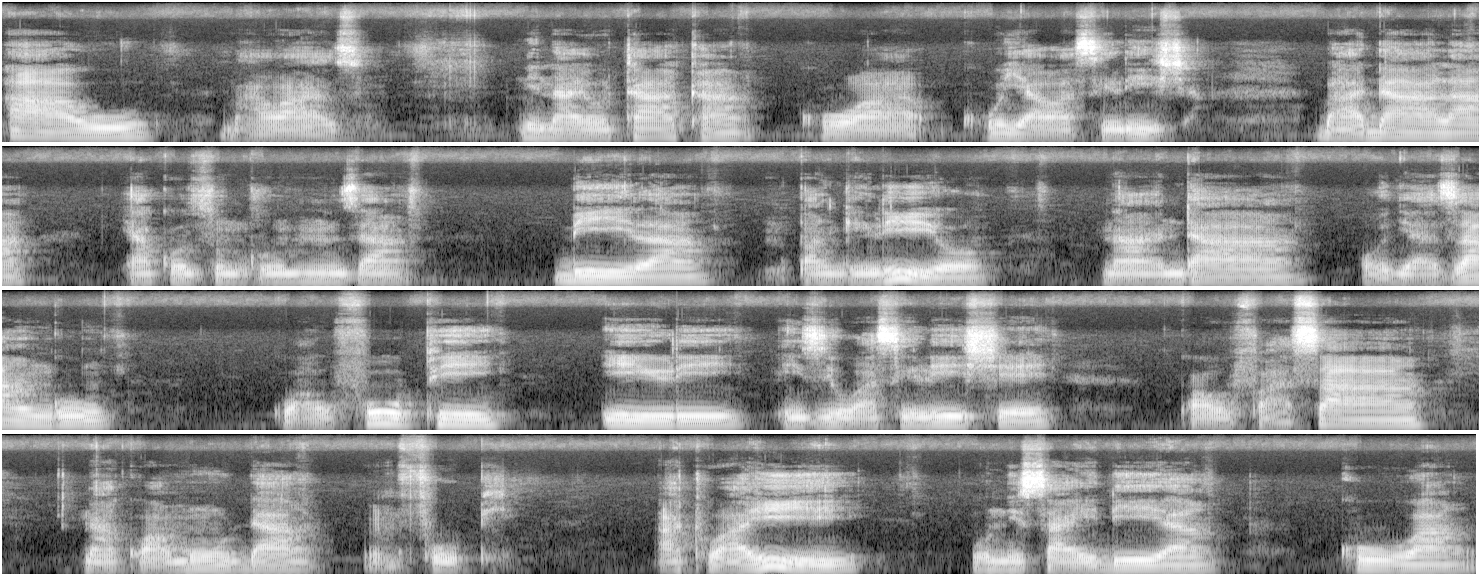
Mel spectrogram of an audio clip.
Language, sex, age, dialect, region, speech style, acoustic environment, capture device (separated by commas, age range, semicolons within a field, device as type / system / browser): Swahili, male, 18-24, Tanzania - Dar es Salaam, Tanzania, focused; excited, silence, mobile / Linux / Chrome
